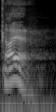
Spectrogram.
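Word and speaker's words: കയർ: Coir is a British mispronunciation of the Malayalam word kayar, but I suppose we are stuck with it.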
